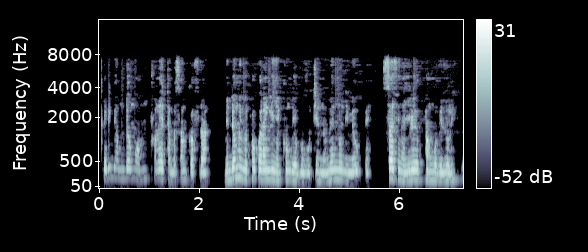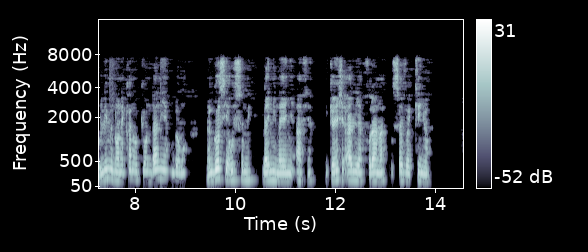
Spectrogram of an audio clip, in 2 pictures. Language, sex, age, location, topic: Swahili, male, 25-35, Nairobi, health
